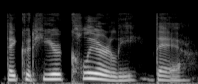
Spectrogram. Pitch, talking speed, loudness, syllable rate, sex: 215 Hz, 150 wpm, -16 LUFS, 4.0 syllables/s, female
